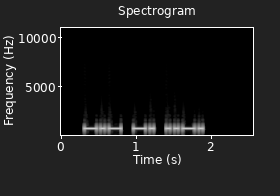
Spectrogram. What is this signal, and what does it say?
Morse code, heard as a keyed tone, about 22 wpm, 700 Hz. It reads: KNF
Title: USA Call Sign Postfixes - 3 Letters 22wpm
